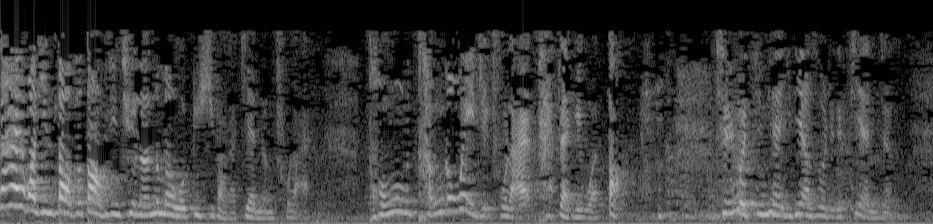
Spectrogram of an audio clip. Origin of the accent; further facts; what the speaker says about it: China; moved away as an adult; now in United States; 我们都是为人父母，从大陆来啊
